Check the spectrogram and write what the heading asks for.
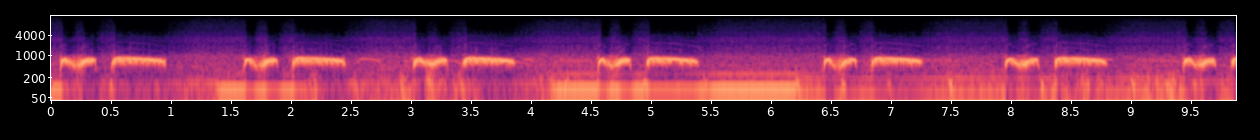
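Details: Spotted dove giving steady repeated coos, each a brief paired note running into a longer coo, phrases about a second apart, with a faint low hum underneath.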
